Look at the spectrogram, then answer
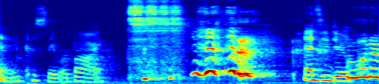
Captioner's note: laughing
